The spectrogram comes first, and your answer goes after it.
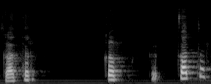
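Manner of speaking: halting, stammered tries at Qatar; pronunciation attempt. Shown as a demonstration. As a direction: grope softly for how to say Qatar, restarting on the first sound. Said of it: "I can pronounce it".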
